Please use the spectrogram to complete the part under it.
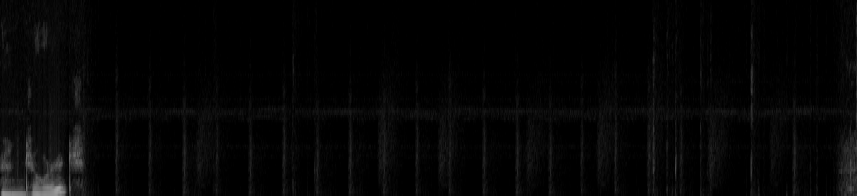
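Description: Footsteps patter steadily on a dirt path.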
